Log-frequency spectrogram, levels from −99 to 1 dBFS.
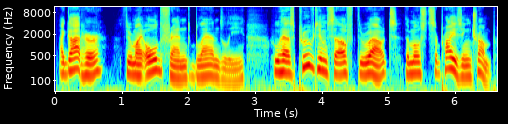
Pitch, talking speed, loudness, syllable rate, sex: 155 Hz, 155 wpm, -17 LUFS, 4.0 syllables/s, male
